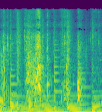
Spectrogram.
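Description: Zipper on a pink glitter fabric pencil case being pulled, a rasping zip, over quiet background music.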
